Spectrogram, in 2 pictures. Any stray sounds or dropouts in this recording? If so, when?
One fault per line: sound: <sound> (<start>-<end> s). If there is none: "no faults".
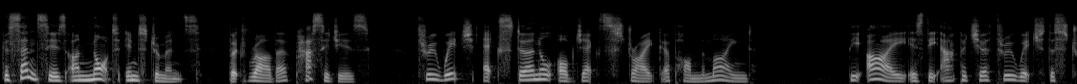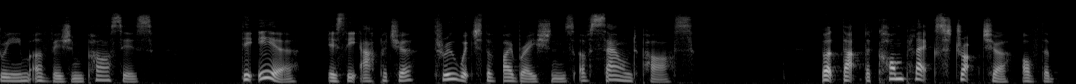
sound: dropout (15.7-15.8 s)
